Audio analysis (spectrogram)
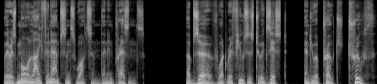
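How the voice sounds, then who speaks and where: A man voicing a calm, commanding Victorian detective in an audiobook story, speaking in measured, terse aphorisms. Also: very deep voice, husky, no room sound, clean studio sound, full character voice. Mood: intent, musing.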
